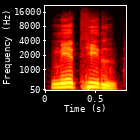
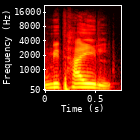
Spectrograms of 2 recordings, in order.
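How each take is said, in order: First: The last syllable sounds like 'ill'. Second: The last syllable sounds like 'isle'. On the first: This is the actual pronunciation. The speaker calls it right. "Actually इसका उच्चारण क्या है" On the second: This is the common local way of saying it. The speaker calls it wrong. "हम लोग कैसे बोलते हैं"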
